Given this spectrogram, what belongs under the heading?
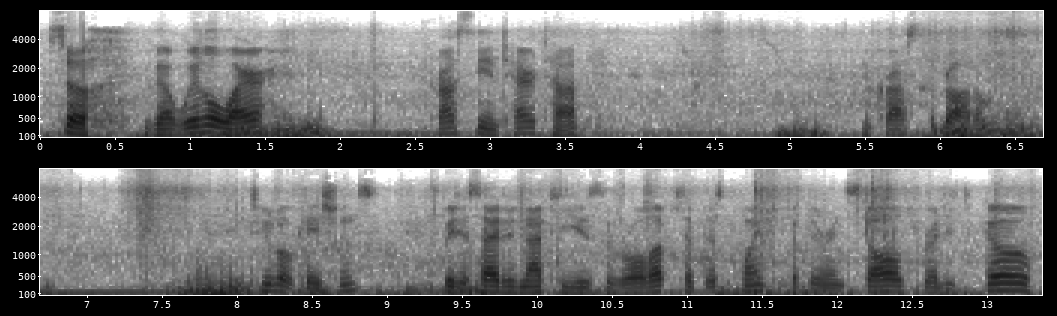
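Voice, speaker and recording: A man's voice: medium pitch, unhurried, pauses often. An older man casually narrating a walkthrough of his homestead project, outdoors, talking into a handheld camera with plenty of ums and uhs. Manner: relaxed, hesitant with many fillers. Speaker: homesteading vlogger. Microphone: handheld camera at arm's length. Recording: dull lo-fi outdoor sound with clear wind noise.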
